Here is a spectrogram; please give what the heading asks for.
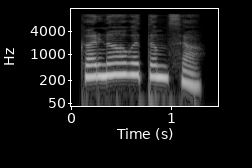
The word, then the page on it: ಕರ್ಣಾವತಂಸ: Kannada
